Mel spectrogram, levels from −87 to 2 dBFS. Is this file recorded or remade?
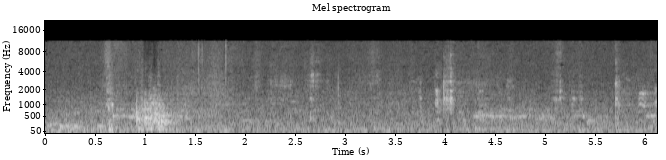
remade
